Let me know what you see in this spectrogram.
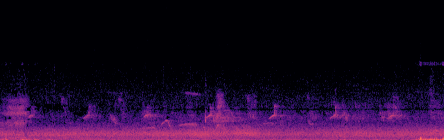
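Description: Small birds chirping, scattered short high calls over a faint steady low hum. About six seconds in, a run of loud low thumps.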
